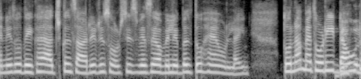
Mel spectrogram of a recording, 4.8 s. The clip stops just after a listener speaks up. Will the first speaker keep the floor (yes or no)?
no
